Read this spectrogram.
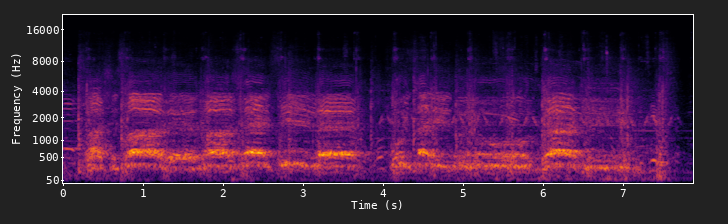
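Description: Soldiers' boots march in step on asphalt.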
